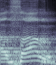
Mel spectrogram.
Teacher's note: সাটা উচ্চারণের সময় জিহ্বাটাকে দাঁতের আগার সাথে লাগাবেন, নরম করে উচ্চারণ করবেন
